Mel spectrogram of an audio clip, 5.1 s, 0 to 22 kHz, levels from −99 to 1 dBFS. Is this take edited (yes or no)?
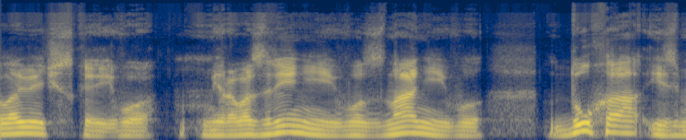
yes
